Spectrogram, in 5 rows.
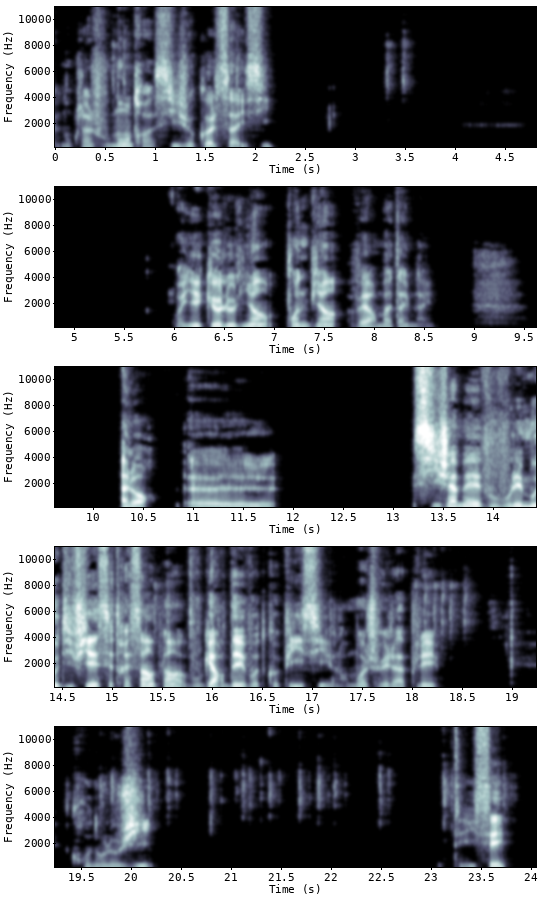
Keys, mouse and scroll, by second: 0.5 click, 1.6 right click, 3.2 click, 15.4 click, 18.0 click, 19.4-24.0 typing.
